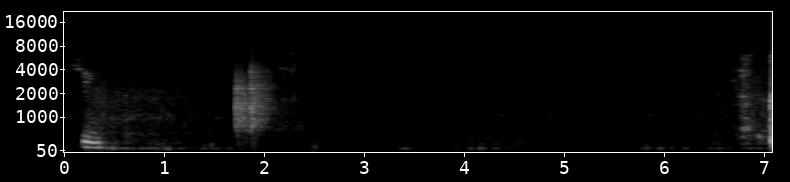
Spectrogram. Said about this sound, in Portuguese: Desculpa, eu tô... Não, tranquilo, eu também tô tossindo aqui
